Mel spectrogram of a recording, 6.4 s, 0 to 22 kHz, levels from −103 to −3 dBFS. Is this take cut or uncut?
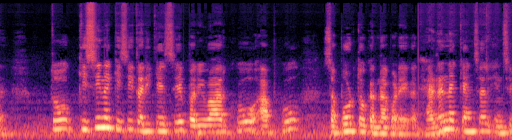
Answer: cut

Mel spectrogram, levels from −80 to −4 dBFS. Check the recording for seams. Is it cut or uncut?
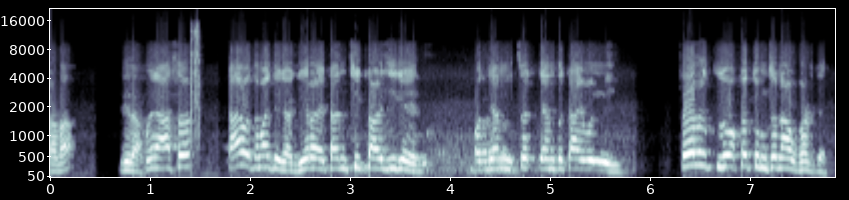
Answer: cut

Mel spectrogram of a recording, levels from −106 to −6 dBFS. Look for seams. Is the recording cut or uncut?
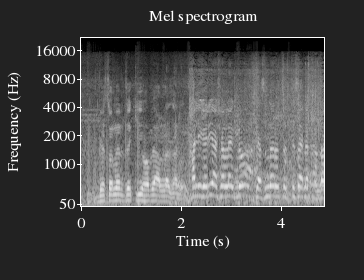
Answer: uncut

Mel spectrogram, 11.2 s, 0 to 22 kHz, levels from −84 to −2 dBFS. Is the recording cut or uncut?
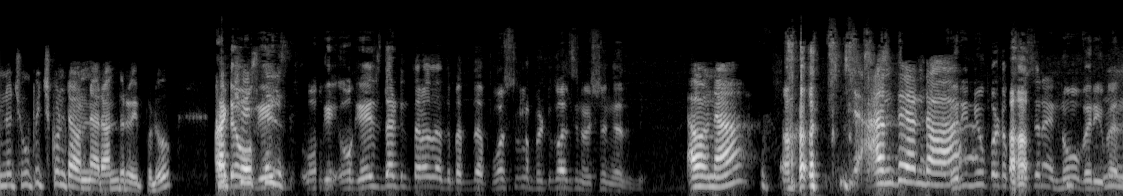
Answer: cut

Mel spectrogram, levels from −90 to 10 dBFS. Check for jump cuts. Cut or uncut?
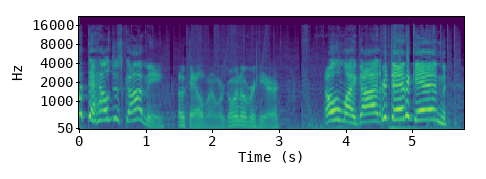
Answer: cut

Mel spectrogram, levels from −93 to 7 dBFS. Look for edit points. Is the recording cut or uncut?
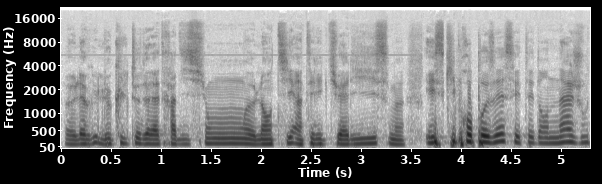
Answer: cut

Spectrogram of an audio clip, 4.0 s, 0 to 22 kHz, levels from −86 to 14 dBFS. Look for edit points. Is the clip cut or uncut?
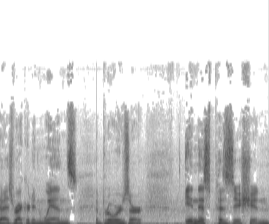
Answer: cut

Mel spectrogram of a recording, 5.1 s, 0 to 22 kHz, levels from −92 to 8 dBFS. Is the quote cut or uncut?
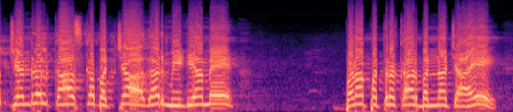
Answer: uncut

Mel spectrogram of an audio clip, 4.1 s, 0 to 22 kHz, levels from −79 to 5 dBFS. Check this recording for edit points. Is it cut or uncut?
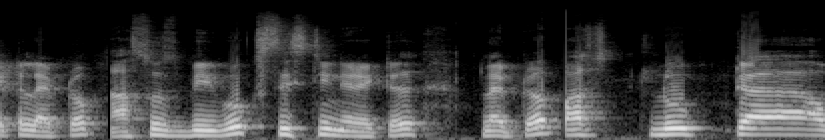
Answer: uncut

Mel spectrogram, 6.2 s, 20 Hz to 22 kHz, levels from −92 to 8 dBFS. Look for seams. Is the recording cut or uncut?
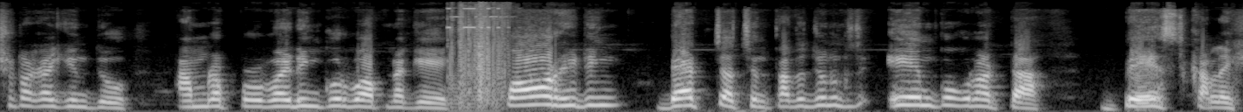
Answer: cut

